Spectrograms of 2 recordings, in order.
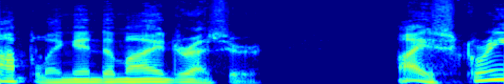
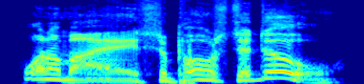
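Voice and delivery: desperate shout; 9 semitones higher than usual. A narrator's reading. Dan's panic peaks.

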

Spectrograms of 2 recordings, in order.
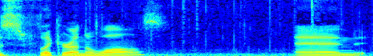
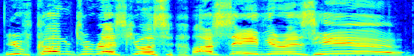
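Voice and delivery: worshipping cultist; 6 dB louder than usual. Acted. GM voices worshipping cult people.

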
